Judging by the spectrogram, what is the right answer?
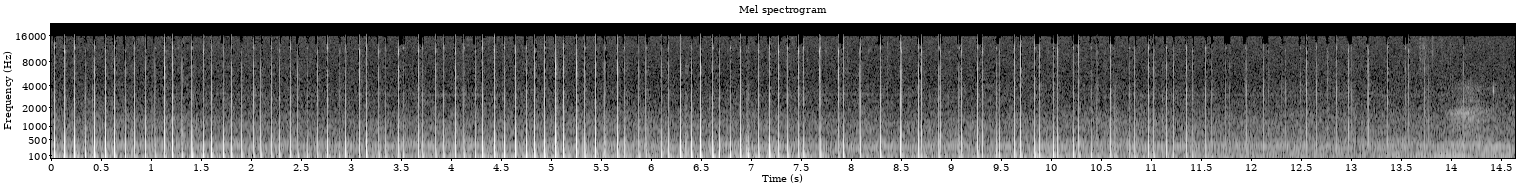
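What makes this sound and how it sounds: Two small, solid, light wooden blocks, one held in each hand, are knocked together in front of the mic in a fast, steady stream of short, dry clicks. Each knock has a woody low body and no ring. The tapping keeps a steady pace, then grows softer and sparser toward the end until it fades out.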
